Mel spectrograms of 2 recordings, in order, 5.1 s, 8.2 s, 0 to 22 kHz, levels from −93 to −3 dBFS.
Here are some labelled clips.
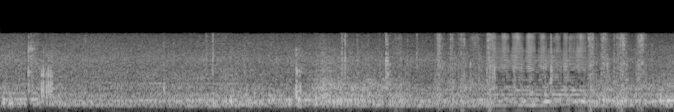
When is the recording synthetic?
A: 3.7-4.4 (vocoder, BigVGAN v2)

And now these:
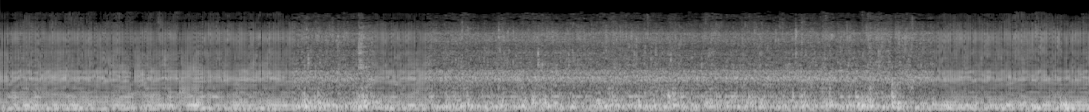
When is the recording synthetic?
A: 0.0-2.2 (vocoder, BigVGAN v2); 2.8-3.2; 7.0-8.2

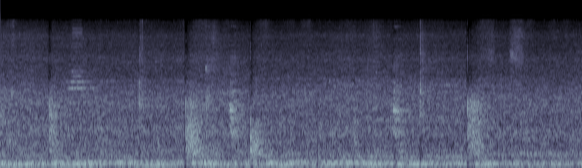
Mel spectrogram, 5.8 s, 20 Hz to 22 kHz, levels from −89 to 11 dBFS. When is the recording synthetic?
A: none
